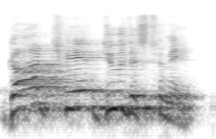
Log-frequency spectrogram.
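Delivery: very high, hysterical, worked-up, drawn-out outburst. Retelling what a very worked-up woman said, retelling a hysterical outburst. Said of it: "In a hysterical voice".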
